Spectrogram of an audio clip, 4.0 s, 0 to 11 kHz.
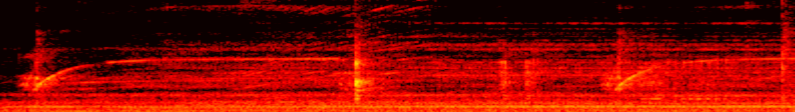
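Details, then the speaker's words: Original Xbox, TSOP-flashed, with errors 13, 16 and 21. The hard drive sits on an antistatic bag and is powered on: a quiet whir with irregular chirping seeks and one sharp click. Noisy hard drive, but it works. "so now we're using this hard drive right here and I can hear how noisy that damn thing is H I can hear it chugging I can hear it it faded perfect okay that's awesome that works"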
